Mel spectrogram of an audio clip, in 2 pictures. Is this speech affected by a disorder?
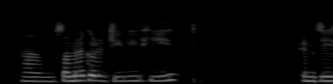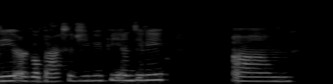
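No.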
